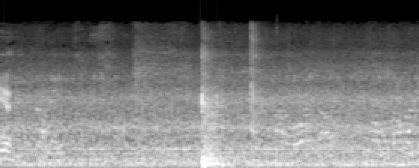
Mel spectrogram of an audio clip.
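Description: A coach's luggage bay door shut about two seconds in: one sharp thump, then a lighter knock, over the steady low rumble of an idling diesel coach.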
